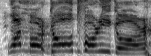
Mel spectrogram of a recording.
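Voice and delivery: put-on loud, slow, high Russian accent shout; Russian announcer. Russians cheering their dog's win, loud Russian accent. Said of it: "first event starts".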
